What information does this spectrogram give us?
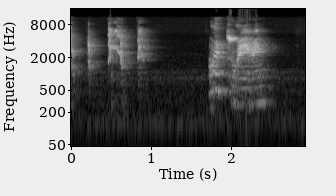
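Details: Talkative pet African grey parrot, male, hatched in 1997, kept indoors in a Texas home, sitting on a kitchen counter; three short harsh squawky notes, a pause, then a longer noisy rasping burst.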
